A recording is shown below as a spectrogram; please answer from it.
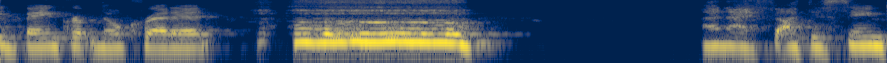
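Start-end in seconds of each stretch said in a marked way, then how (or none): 1.3-2.4 sharp loud gasp of alarm; panicked gasp. Retold or imitated. Driver in panic over losing her job, loud gasp. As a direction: gasp as if the fear just hit.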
